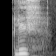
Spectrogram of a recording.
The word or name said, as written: glyf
